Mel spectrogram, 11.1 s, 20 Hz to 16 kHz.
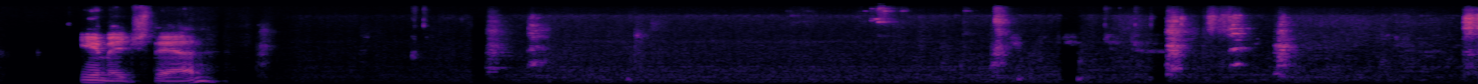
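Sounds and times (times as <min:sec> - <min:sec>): animal yelping: 0:08.6 - 0:09.8.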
